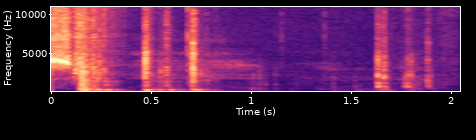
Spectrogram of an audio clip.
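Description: Hard plastic knocks and clicks from a 2005 Ford Mondeo's rear centre armrest and its storage lid being handled: a cluster of knocks in the first second, then a few quick clicks near the end.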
